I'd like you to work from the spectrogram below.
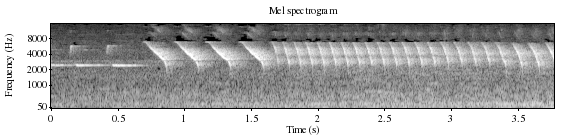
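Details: A panda canary sings a bright, high song: a steady opening note, then a few sweeping downward slurs, then a fast rolling trill of rapid chips.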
